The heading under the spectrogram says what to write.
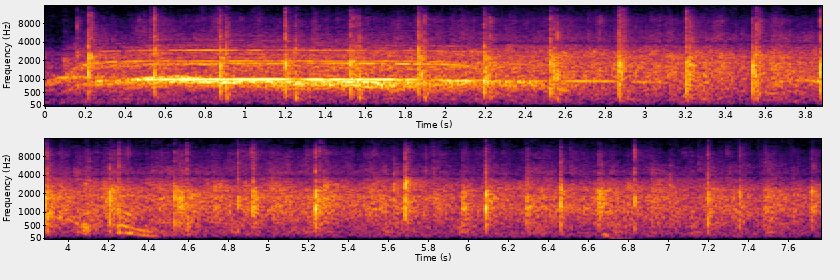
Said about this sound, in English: So give a massive Calgary round of applause for our guest tonight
